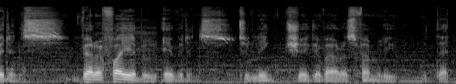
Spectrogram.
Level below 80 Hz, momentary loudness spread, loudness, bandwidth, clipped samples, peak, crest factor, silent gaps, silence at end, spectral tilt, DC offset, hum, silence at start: -54 dBFS; 13 LU; -22 LUFS; 16 kHz; under 0.1%; -6 dBFS; 18 dB; none; 0 s; -3.5 dB/octave; under 0.1%; none; 0 s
